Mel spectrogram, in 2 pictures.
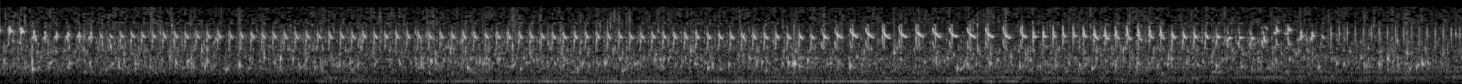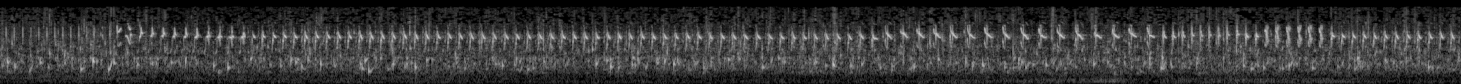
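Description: Lovebird giving its long, unbroken 'ngekek' chatter: a very rapid, high-pitched trill that eases off for a few seconds about halfway through before resuming, with running water faintly beneath.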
